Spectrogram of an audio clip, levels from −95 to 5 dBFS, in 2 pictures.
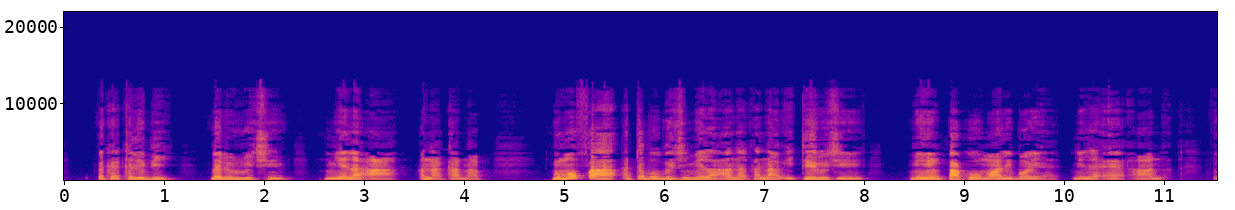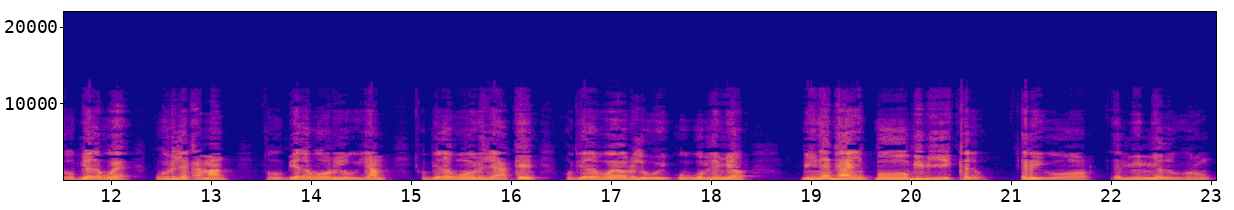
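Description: From start to finish, the speech carries the marks of transcoding between lossy codecs. Nothing is heard above 13.2 kHz, a ceiling set by the narrowest stage and never restored. The artefacts of the different codecs are heard together. Two different sets of coding artefacts seem layered on each other. The likely cause is a chain through HE-AAC, then Opus, then HE-AAC again. The first pass sounds very low-rate, around 12 kbit/s. Each later encoder spent bits reproducing earlier damage.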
